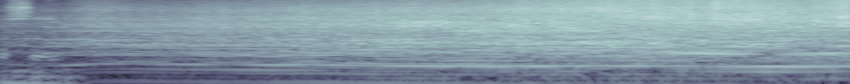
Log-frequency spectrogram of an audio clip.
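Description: Tyres screech on wet tarmac.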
